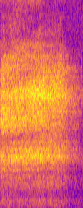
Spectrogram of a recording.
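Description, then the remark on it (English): A soft, steady airy rush of an easy breath drawn in through the nose during a guided relaxation exercise, lasting over a second and tapering off at the end, quiet with no talking. “We're going to take a nice easy breath in through the nose and hold.”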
